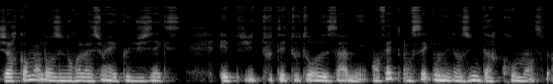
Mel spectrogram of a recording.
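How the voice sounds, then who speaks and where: A woman talks at a very fast pace with hardly any pauses. Her fairly low, dark and mellow voice carries vocal fry and lively intonation. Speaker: podcaster reacting to a story. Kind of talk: casual chat. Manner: animated; halting.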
